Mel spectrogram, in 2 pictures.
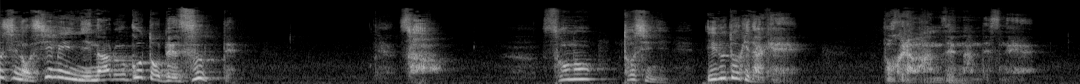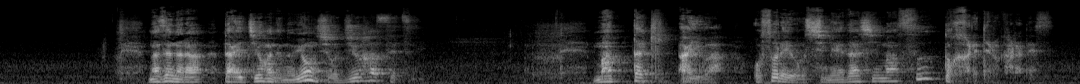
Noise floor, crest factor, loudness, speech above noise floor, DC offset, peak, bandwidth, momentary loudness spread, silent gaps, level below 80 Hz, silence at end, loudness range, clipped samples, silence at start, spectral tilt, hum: -54 dBFS; 20 dB; -23 LUFS; 31 dB; under 0.1%; -4 dBFS; 15.5 kHz; 20 LU; none; -58 dBFS; 0.3 s; 7 LU; under 0.1%; 0 s; -3 dB/octave; none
